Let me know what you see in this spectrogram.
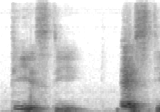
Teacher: è lo spirito dolce, significa che non c'è l'H, non c'è aspirazione, ok, sulla E.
